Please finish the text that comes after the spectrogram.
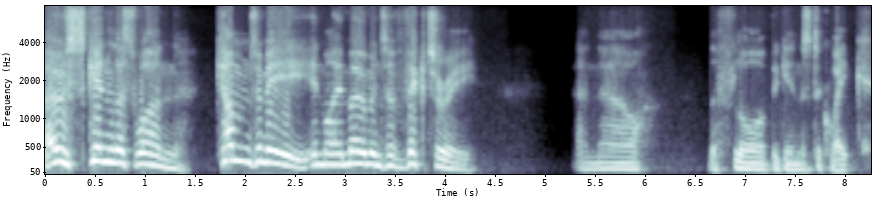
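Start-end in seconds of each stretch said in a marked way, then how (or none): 0.0-4.3 wild, high, shouted call. Game master voices the skinless figure Macriat shouting to the players: Macriat's wild shout. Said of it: "laughs wildly, and then he shouts out".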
